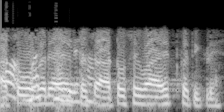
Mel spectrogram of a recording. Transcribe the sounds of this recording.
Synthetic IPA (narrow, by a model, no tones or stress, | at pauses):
aʈoʋəɡəɾeaɦet̪ːjat͡saaʈoseʋaːɦet̪kət̪iːkɽe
